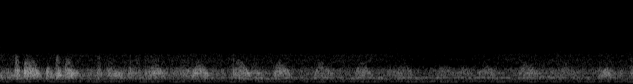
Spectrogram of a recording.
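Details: Fetal heart tones on Doppler.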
